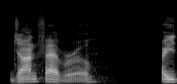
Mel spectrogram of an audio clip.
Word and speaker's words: Favreau: Those I don't know how to pronounce his name. John Favreau. – Favreau. – Yeah, Favreau. John Favreau.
